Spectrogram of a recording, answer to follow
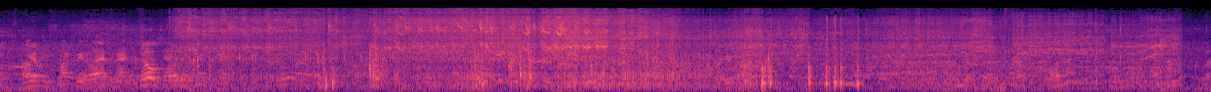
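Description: Two radio-controlled monster trucks launched side by side on a dirt straight. Their motors and gearboxes give a steady high whine over the hiss of tyres on dirt as they run down the track.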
